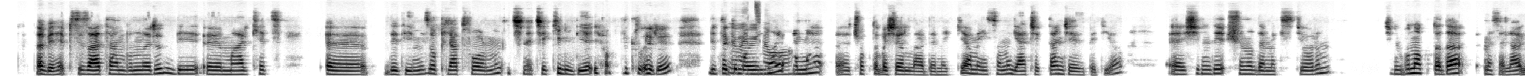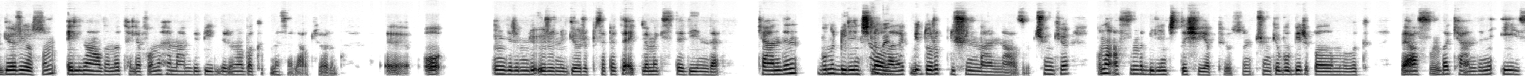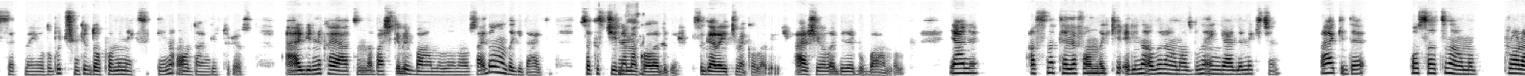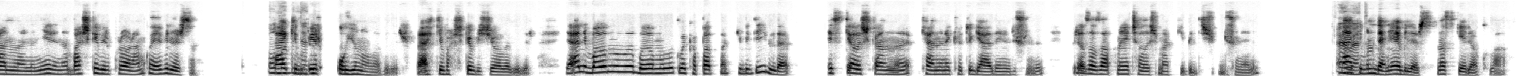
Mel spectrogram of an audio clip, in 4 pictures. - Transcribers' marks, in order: other background noise; tapping; laughing while speaking: "yaptıkları"; "programlarının" said as "proğramlarının"; "program" said as "proğram"
- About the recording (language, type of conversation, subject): Turkish, advice, Anlık satın alma dürtülerimi nasıl daha iyi kontrol edip tasarruf edebilirim?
